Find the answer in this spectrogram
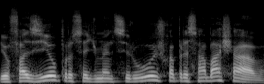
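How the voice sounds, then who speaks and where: The man's voice has a dark, mellow tone and a fairly high pitch. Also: very clean recording, silent background. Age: 20s. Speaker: Paralympic swimmer and law student. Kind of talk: podcast interview.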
